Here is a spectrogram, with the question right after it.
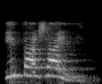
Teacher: Última sílaba mais forte. É uma oxítona? Sim.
